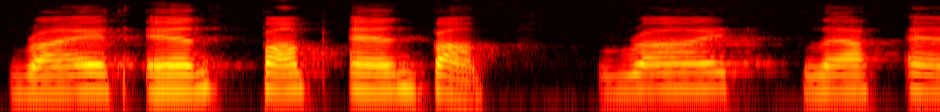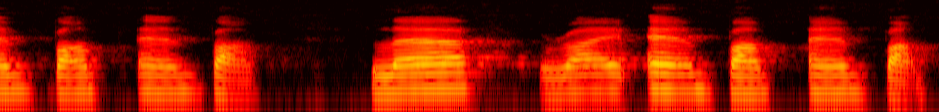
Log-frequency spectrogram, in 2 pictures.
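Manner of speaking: slow, rhythmic call of the steps; slow rhythmic step cue; slow dance cue. Shown as a demonstration. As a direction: call the moves on the beat for the class. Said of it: "repeat your figure eight from left to right".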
